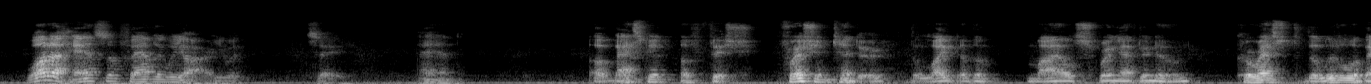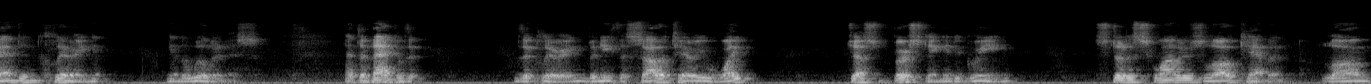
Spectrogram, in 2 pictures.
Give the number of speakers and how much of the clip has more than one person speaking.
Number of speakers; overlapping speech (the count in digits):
1, no overlap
